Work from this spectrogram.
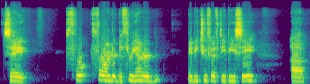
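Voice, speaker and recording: A man co-hosting a podcast in casual conversation, often pausing mid-thought as he explains his ideas. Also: high voice, fairly even intonation, darkish tone, low-quality recording. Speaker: podcast co-host. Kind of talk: casual panel chat about writing fiction.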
